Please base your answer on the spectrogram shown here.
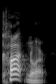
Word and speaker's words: Cotnoir: You know, in the in the pre-show preamble, I forgot to ask, is your last name pronounced Cottonor? Cot. You nailed it.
